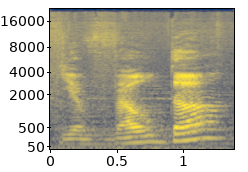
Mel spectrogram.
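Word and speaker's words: Yevelda: Ylda. Ylda. How do I spell that?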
